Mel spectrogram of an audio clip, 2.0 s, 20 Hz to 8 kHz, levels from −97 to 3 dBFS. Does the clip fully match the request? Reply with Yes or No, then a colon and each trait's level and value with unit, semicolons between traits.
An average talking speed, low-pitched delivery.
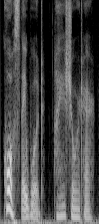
No: fast, 210 wpm; low, 130 Hz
